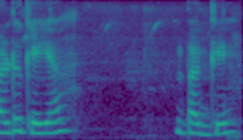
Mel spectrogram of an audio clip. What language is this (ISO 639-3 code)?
kan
